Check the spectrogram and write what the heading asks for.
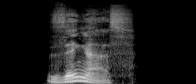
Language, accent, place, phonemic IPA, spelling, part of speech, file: German, Germany, Berlin, /ˈzɛŋɐs/, Sängers, noun, De-Sängers.ogg
- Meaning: genitive singular of Sänger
